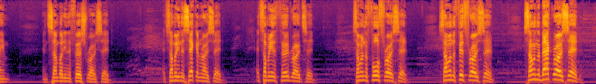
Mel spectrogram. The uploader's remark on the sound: The live stream of Destiny Church Atherton.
